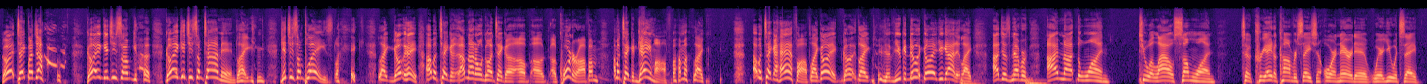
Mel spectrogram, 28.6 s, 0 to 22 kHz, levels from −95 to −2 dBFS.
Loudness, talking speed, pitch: -20 LUFS, 195 wpm, 200 Hz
